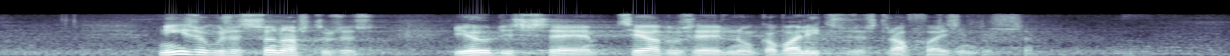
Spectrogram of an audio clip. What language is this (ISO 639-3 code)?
est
